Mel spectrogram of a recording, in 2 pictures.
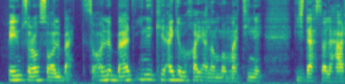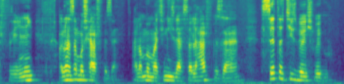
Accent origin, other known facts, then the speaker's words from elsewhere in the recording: Zabol, Sistan and Baluchestan, Iran; من که توی شهر زابل به دنیا اومدم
